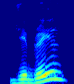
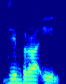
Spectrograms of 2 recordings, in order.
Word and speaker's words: Jibril: There's two ways to say the same name. So Mikal, Mikael. Jibril, Jibrail. Referring to the same angel. It's not two different. So it's two different ways to pronounce something.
